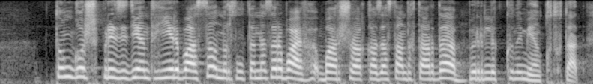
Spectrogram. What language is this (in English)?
Kazakh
